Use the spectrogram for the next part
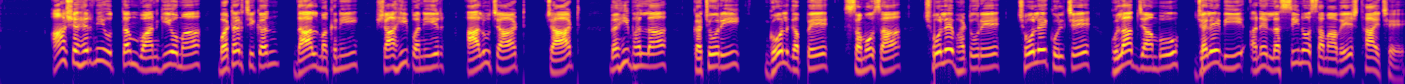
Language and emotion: Gujarati, neutral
